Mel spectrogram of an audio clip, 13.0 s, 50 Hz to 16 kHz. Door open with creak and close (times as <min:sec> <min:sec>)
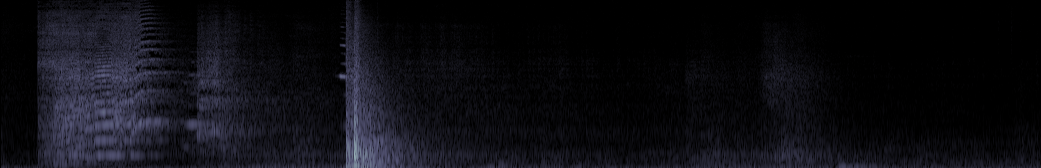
0:00.4 0:10.1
